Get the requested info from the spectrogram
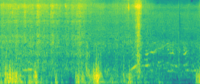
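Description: Short-handled hoe chopping into soil to dig up a ginger clump: dull thuds at the start and again, louder, about two seconds in.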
